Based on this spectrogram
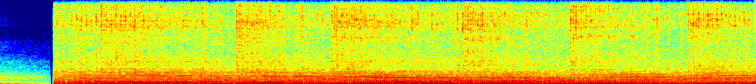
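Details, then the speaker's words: Craftsman lawn tractor with a Briggs & Stratton opposed-twin engine and a non-adjustable carburetor: starts and runs with its speed swelling and sagging. Surging; the fix is cleaning the jet behind the carburetor bolt with a small drill bit. "so here's the tractor guys I'll start it up so you can hear that surging then I'll show you the solution to stop that"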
